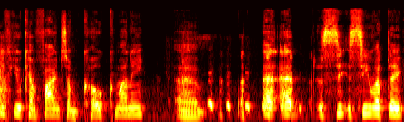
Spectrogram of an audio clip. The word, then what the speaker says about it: Koch: Of mine, and it's pronounced Coke. – Coca-Cola? – I think it's a is that a German pronunciation?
